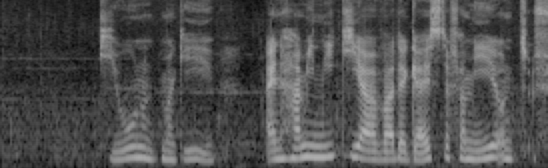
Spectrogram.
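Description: A young woman talks with animation into a nearby microphone.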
